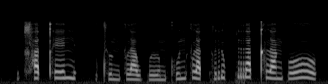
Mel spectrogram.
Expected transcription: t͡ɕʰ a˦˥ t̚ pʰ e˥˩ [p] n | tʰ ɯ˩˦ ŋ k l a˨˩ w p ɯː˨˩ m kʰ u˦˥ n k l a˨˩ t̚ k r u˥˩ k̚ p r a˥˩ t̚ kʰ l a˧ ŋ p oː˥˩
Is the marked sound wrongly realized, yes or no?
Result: yes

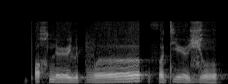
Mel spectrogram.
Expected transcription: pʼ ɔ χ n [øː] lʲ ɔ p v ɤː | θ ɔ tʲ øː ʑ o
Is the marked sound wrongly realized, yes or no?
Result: no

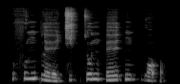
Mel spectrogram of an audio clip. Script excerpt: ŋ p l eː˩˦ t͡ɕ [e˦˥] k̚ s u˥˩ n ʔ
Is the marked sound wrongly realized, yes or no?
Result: no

